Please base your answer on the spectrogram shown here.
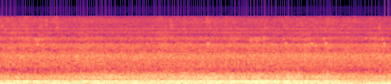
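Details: Constant deep vehicle rumble with a steady low hum throughout; no animal sounds.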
